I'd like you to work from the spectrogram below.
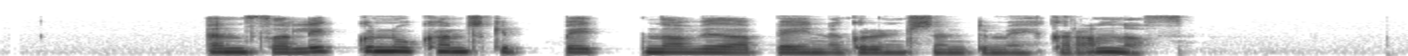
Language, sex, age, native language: Icelandic, female, 30-39, Icelandic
